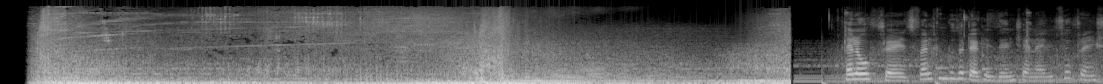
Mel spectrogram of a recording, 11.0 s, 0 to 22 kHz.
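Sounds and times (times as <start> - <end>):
deep rumble: 1.4 - 8.0
whooshes: 1.4 - 8.0.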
